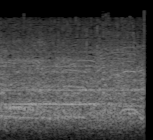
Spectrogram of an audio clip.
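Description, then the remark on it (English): A church crowd cheers wildly for a preacher proclaiming he is blessed, in a dense, steady roar of many voices that holds at full strength for about two seconds, then cuts off abruptly. “Man, he can get that crowd losing their minds.”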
